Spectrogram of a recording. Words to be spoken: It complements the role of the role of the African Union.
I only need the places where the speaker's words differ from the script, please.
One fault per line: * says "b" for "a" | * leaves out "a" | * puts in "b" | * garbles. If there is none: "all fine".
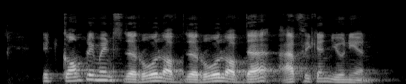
all fine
